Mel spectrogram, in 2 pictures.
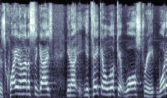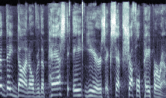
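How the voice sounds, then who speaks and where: At a fairly quick pace, a man talks in a high pitch amid noticeable background noise. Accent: American. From USA. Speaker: financial commentator. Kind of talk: TV news interview.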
